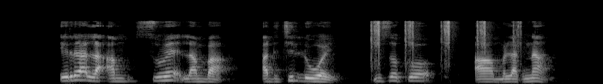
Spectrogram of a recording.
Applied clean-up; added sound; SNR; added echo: neural mask model RNNoise.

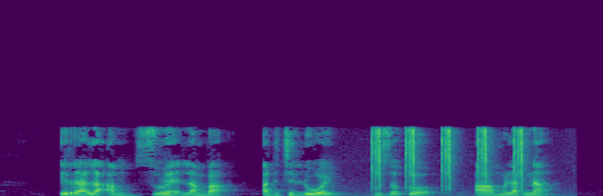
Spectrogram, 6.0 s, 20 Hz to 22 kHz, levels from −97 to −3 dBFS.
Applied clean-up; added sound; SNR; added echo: none; Camera; -1 dB; none.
